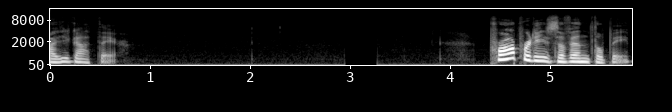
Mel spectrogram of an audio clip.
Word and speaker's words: enthalpy: Properties of enthalpy. By the way, that can also be pronounced enthalpy.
